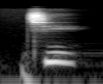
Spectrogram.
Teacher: The J is like the J in Jeep, but softer, unaspirated, meaning almost no puff of air. And yes, the same smile and low tongue.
